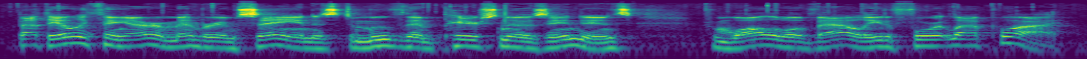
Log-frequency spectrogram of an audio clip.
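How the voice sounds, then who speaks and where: A man's voice: fairly high pitch, quick pace, lightly acted. A man playing an obedient, unsympathetic cavalry private in a historical drama, talking in dismissive, folksy frontier phrases. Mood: wry.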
